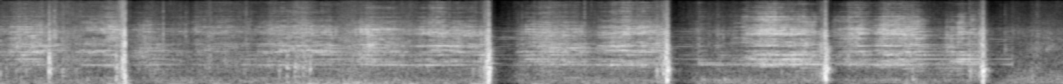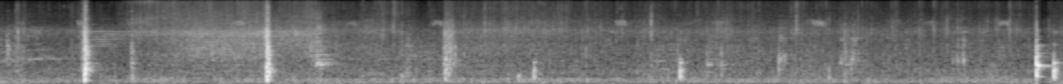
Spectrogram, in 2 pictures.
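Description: Hands slapping and crushing freshly cooked petai paratha against a metal plate to break it into flaky layers, with sharp slaps about every second or so.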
